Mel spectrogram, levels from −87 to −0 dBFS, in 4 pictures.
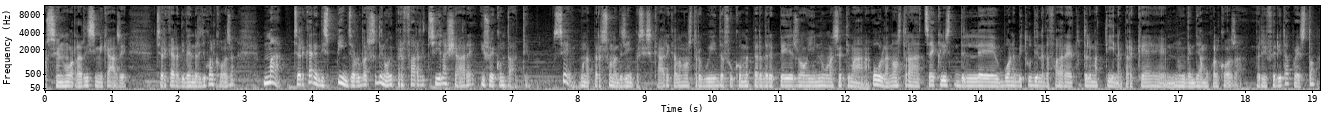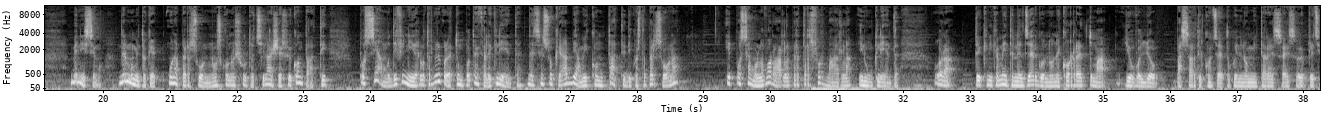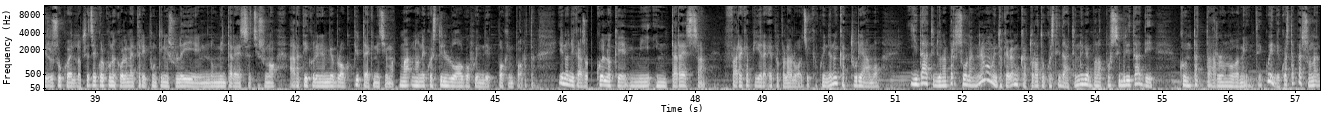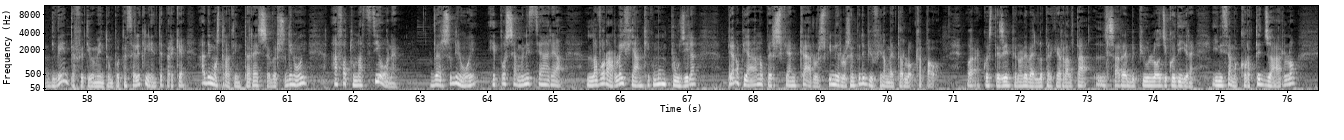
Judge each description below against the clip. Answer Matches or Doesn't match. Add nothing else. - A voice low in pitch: Matches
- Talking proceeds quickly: Matches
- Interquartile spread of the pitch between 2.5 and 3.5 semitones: Doesn't match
